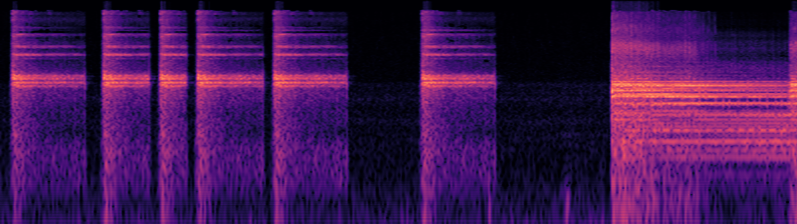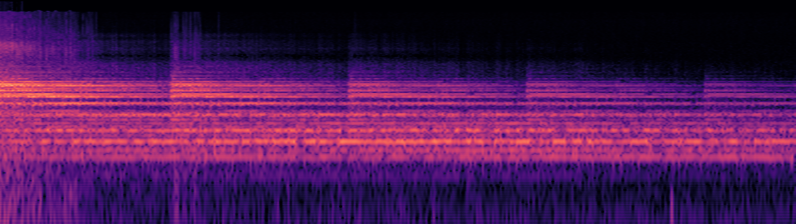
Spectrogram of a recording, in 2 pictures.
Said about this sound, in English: Well, today I looked out my window into the street by our house and I saw a man who looked like a shadow with horns. His eyes glowed orange, and seeing him scared me a lot. He was ringing a bunch of bells.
